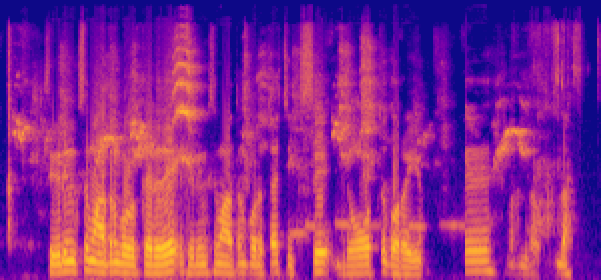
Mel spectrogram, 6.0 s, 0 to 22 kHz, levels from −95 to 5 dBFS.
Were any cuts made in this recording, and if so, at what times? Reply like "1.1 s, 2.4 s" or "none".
4.6 s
